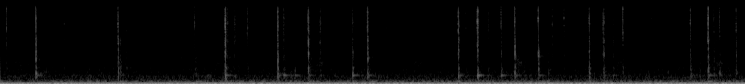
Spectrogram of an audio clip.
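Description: Both hands type with their fingertips on a MacBook Pro laptop keyboard, its plastic keycaps set in an aluminum body, while the laptop rests on a wooden desk. Light, quick key taps land as short, bright clicks in an uneven rhythm over a steady low hum.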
